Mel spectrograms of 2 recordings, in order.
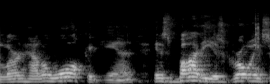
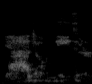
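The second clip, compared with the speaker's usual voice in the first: whisper; 26 dB quieter, much faster than usual. Retold or imitated. Disciples whispering by the fire.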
